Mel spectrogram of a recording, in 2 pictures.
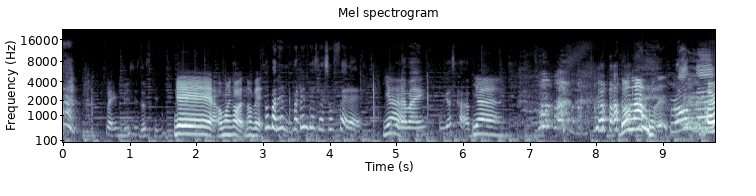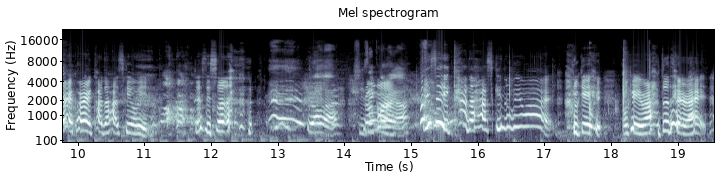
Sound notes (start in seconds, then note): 6.9 producer laughs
